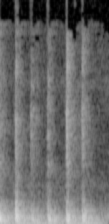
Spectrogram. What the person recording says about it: solid there's a stud right there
